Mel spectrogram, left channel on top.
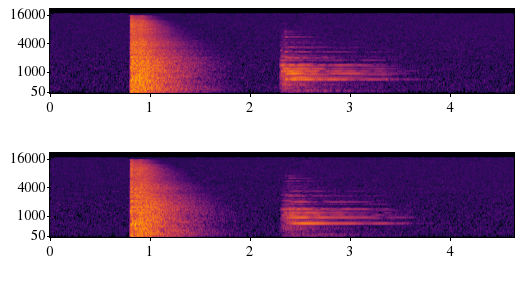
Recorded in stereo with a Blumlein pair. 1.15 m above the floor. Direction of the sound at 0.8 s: Straight ahead.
